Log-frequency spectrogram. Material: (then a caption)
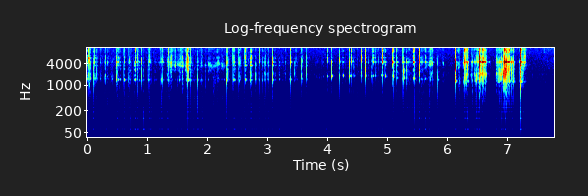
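Glass. Fingertips and nails rapidly tap and fiddle with the black cap of a dark brown amber glass oil bottle with a yellow label. The result is a quick, irregular rattling of bright clicks and taps with faint glassy ringing, ending in a louder flurry of scraping rattles.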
